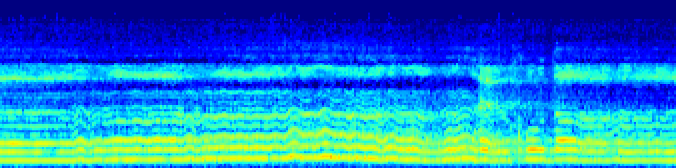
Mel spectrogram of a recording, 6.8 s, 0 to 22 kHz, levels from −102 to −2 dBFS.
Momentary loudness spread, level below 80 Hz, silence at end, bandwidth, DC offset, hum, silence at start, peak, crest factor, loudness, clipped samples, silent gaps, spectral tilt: 4 LU; -86 dBFS; 0 s; 13.5 kHz; under 0.1%; none; 0 s; -24 dBFS; 14 dB; -39 LUFS; under 0.1%; none; -6 dB/octave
